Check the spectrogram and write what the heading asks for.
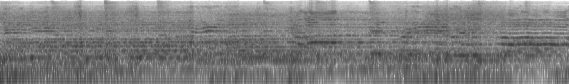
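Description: A large mixed choir singing an upbeat number with accompaniment, loud and continuous.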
